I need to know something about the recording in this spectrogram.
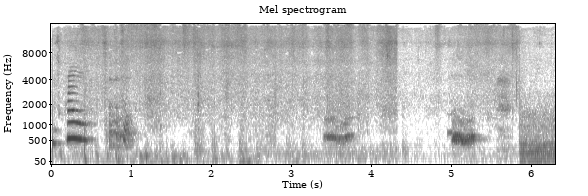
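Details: Five-month-old female Maine Coon kitten giving one short, bright, rising meow, then two soft, muffled chirping trills a couple of seconds apart. The room is otherwise quiet.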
